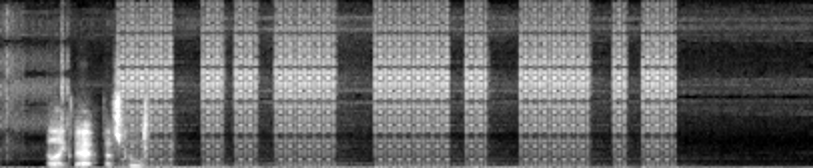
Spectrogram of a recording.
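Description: Rapid electronic blips chatter in quick succession.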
